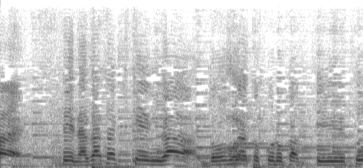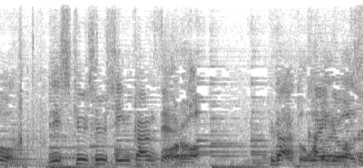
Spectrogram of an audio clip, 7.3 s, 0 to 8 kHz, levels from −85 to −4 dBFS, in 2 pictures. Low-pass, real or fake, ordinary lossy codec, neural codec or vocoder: none; real; none; none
